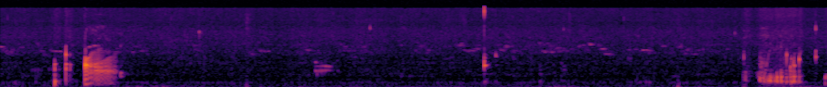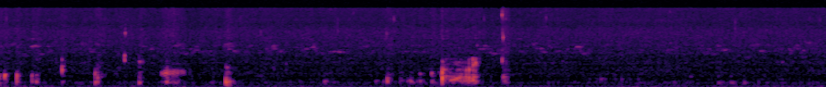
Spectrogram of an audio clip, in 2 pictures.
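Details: Adult resting on an overfull stomach after snacking: quiet gurgles, squelches and brief rumbles from the belly at irregular intervals; ordinary digestion bowel sounds after a large meal.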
